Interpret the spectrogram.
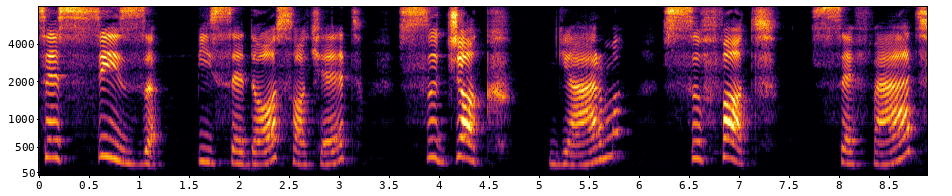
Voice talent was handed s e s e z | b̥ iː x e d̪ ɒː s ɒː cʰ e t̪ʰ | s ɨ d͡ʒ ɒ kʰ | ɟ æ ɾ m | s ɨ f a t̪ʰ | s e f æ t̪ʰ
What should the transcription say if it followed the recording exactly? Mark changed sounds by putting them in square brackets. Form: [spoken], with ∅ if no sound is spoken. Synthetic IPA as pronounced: s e s [i] z | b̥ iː [s] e d̪ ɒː s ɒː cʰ e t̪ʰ | s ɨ d͡ʒ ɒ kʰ | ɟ æ ɾ m | s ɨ f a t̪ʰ | s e f æ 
